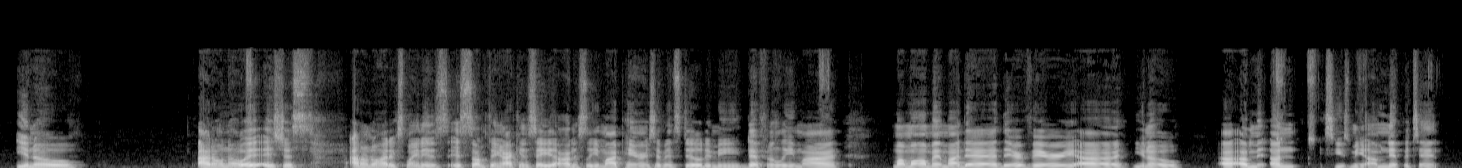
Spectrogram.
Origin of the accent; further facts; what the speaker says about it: Tallahassee, Florida, United States; moved away as an adult; now in Houston, United States; North Florida, I came from Tallahassee, Florida.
